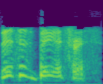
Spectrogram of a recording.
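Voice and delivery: put-on a middle-aged Londoner's British accent, a bit brash. British-accented ex ringing the radio show to scold Tommy. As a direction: play a cheeky London ex-girlfriend in British accent.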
